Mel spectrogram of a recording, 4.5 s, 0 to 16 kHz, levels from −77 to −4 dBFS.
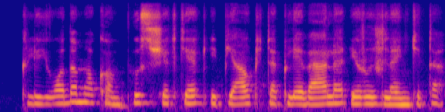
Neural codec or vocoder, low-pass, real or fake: autoencoder, 48 kHz, 32 numbers a frame, DAC-VAE, trained on Japanese speech; 14.4 kHz; fake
